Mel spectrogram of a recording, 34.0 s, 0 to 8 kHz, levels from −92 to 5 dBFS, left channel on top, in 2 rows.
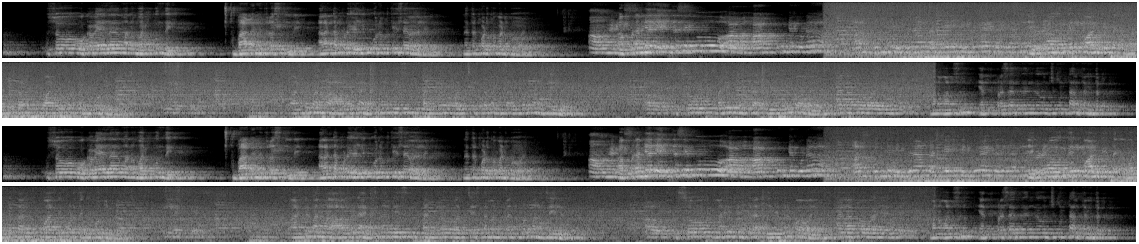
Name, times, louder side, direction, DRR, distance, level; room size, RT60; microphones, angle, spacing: voice 1, 0.6-2.6 3.4-6.5 6.9-7.9 9.2-9.7 15.3-18.8 21.3-25.5 27.0-30.6 30.9-33.5, equal, 20° left, 0 dB, 6.9 m, -28 dB
voice 2, 3.8-4.3 8.8-16.4 19.4-20.4 20.7-21.3 26.6-27.6, right 1 dB, 5° right, -6 dB, 4.8 m, -29 dB
sound 1, 12.3-31.0, left 2 dB, 80° left, 1.4 m, -35 dB
22.0 x 16.5 x 8.7 m, 1.3 s
head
